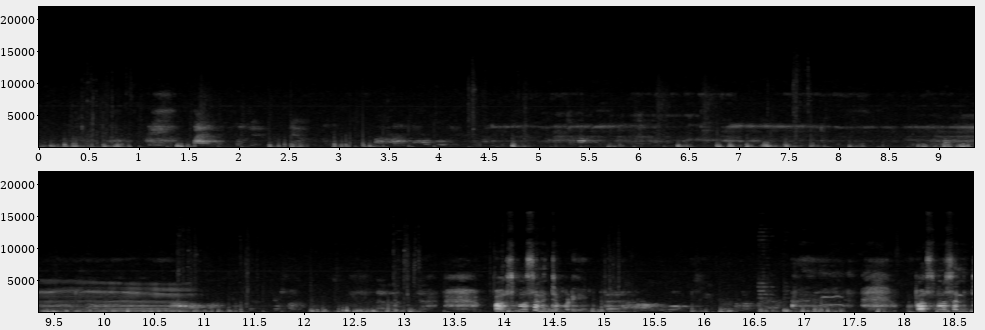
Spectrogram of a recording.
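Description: Footsteps thud across a wooden floor.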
